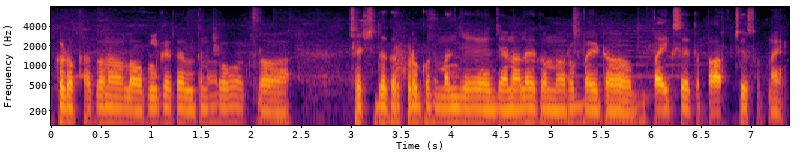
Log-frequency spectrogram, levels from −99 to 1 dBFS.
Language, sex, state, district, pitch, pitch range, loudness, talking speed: Telugu, male, Andhra Pradesh, Visakhapatnam, 110 Hz, 100-110 Hz, -24 LUFS, 160 wpm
